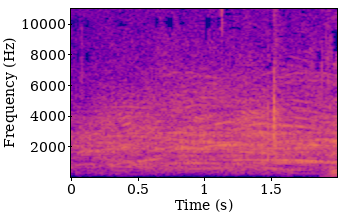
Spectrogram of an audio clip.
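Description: Ballpark crowd murmur with scattered voices, growing a little louder through the pitch, and a faint sharp pop about one and a half seconds in.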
